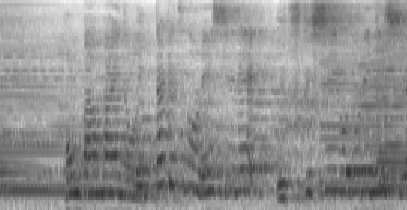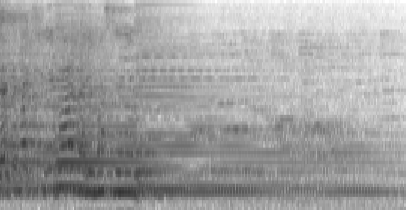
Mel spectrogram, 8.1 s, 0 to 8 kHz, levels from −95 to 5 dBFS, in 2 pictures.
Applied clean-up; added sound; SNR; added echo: none; Harp; 5 dB; reverberation time 1.1 s.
